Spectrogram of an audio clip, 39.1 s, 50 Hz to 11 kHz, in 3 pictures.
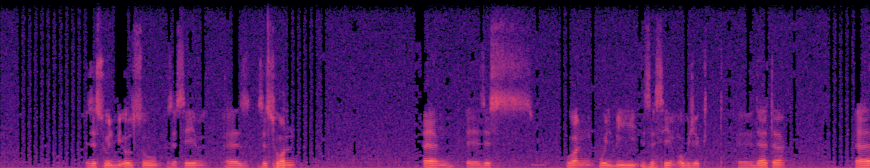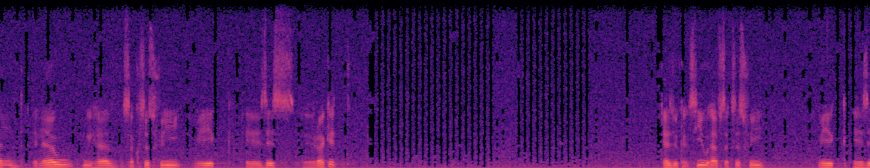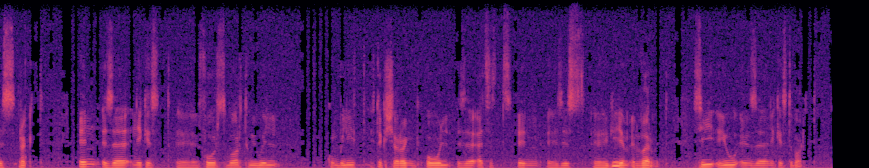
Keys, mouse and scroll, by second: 0.0-1.5 drag, 0.8 z, 1.5-3.4 right drag, 3.8 z, 4.2-6.1 right drag, 5.0 ctrl+l, 7.6-11.4 right drag, 10.4 ctrl+l, 13.5-15.5 drag, 15.5-17.0 middle drag, 15.9-24.8 typing.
